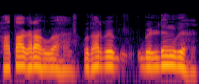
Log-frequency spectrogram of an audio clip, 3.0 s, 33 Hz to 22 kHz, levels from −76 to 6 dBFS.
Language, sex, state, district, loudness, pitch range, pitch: Hindi, male, Jharkhand, Deoghar, -18 LUFS, 120-135 Hz, 130 Hz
